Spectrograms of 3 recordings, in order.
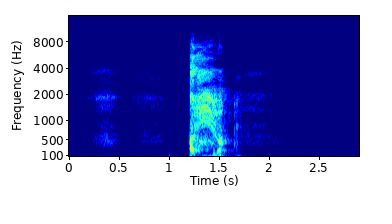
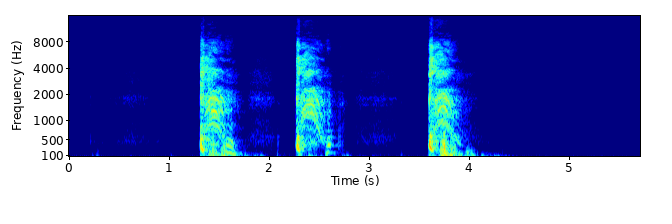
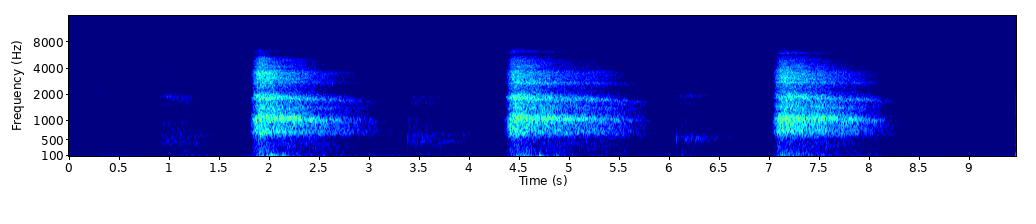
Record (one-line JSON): {"cough_length": "2.9 s", "cough_amplitude": 6159, "cough_signal_mean_std_ratio": 0.29, "three_cough_length": "5.7 s", "three_cough_amplitude": 12511, "three_cough_signal_mean_std_ratio": 0.32, "exhalation_length": "9.5 s", "exhalation_amplitude": 2482, "exhalation_signal_mean_std_ratio": 0.46, "survey_phase": "beta (2021-08-13 to 2022-03-07)", "age": "18-44", "gender": "Male", "wearing_mask": "No", "symptom_runny_or_blocked_nose": true, "symptom_fatigue": true, "symptom_fever_high_temperature": true, "symptom_loss_of_taste": true, "symptom_onset": "3 days", "smoker_status": "Ex-smoker", "respiratory_condition_asthma": false, "respiratory_condition_other": false, "recruitment_source": "Test and Trace", "submission_delay": "2 days", "covid_test_result": "Positive", "covid_test_method": "RT-qPCR"}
